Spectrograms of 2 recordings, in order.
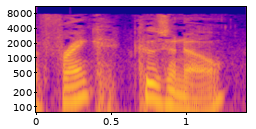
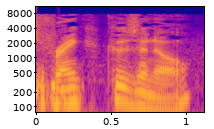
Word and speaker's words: Cousineau: Our guest today is Frank Cousineau.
